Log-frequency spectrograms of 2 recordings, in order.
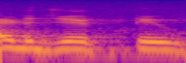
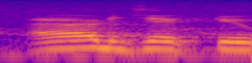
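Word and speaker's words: adjective: देखो इसको कुछ लोग क्या बोलते हैं, एडजेक्टिव, क्या बोलते हैं, एडजेक्टिव। वो क्या है, गलत, गलत प्रोनाउंस है, इसको बोला जाता है एडजेक्टिव।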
